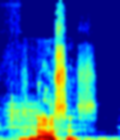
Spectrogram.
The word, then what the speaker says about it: Gnosis: Did you just say Genosis FUD? – How do you say it? – Gnosis. – It's Gnosis, but there's a G there. – It's a silent GIF.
